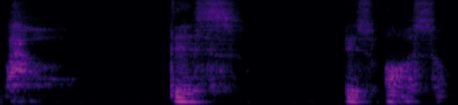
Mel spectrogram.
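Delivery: very quietly. Retold or imitated. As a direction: keep it to yourself, barely audible. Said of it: "very quietly going like this".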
